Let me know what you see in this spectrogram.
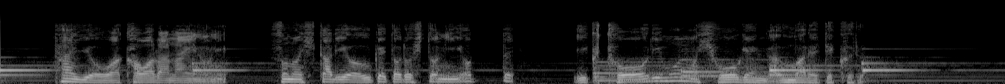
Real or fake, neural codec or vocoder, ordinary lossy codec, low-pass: real; none; Opus, 16 kbps; 7.2 kHz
